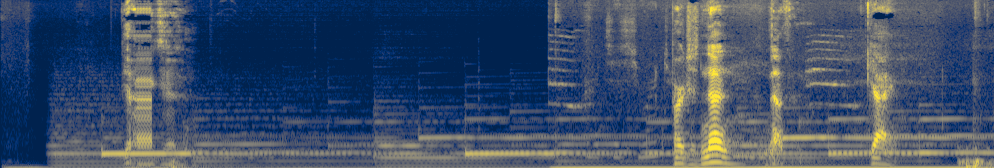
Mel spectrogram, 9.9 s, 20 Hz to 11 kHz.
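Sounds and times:
speech: 1.3s - 2.0s, 6.7s - 8.0s, 8.7s - 9.8s
cat meowing: 5.5s - 6.2s, 7.7s - 9.1s.

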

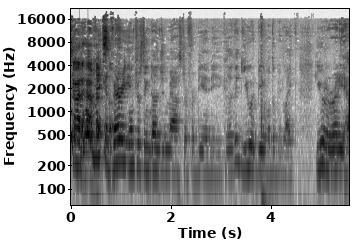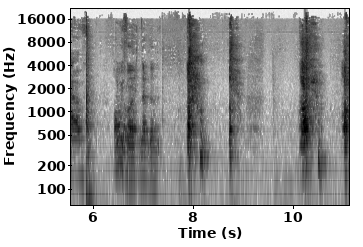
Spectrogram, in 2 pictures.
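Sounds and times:
speech: 0.0s - 8.4s
person sneezing: 7.8s - 9.1s, 10.1s - 11.1s.

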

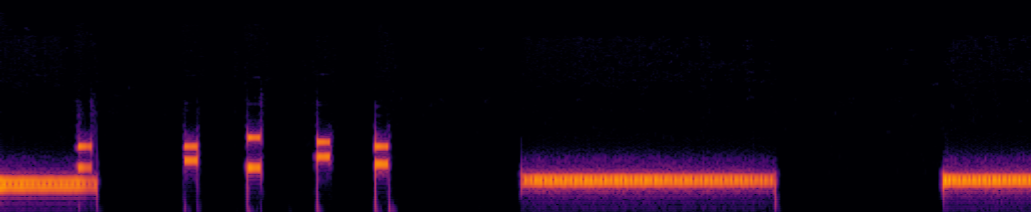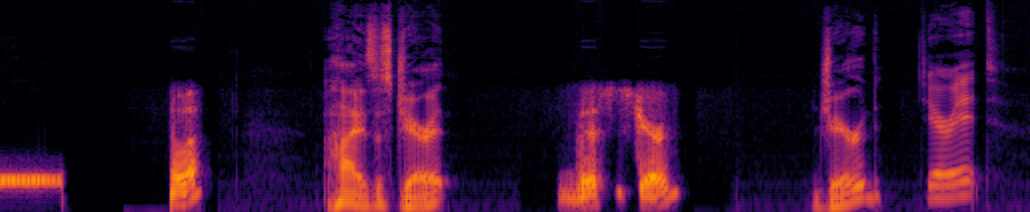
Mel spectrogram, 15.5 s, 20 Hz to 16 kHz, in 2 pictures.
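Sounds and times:
steady telephone dial tone: 0.0s - 0.8s, 3.9s - 5.9s, 7.1s - 8.3s
speech: 0.6s - 1.5s, 9.0s - 9.3s, 10.2s - 11.2s, 11.9s - 12.9s, 13.8s - 15.3s.

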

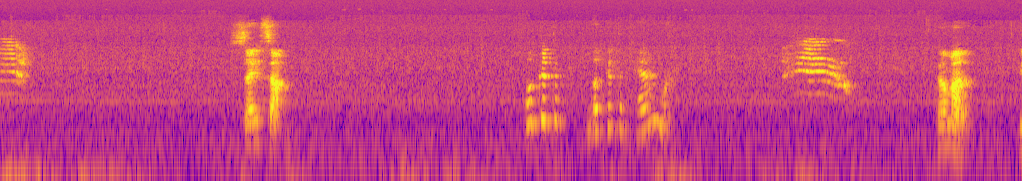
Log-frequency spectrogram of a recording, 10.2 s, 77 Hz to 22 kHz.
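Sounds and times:
cat meowing: 0.0s - 0.4s, 7.8s - 8.6s
low hum: 0.0s - 10.2s
speech: 2.4s - 3.0s, 5.2s - 6.8s, 9.4s - 9.8s.

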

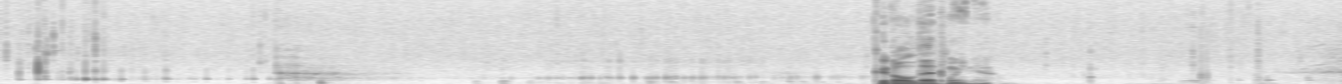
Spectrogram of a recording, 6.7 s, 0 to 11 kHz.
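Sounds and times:
fizzy drink fizzing: 0.0s - 1.4s, 2.5s - 4.2s
speech: 4.4s - 5.0s.

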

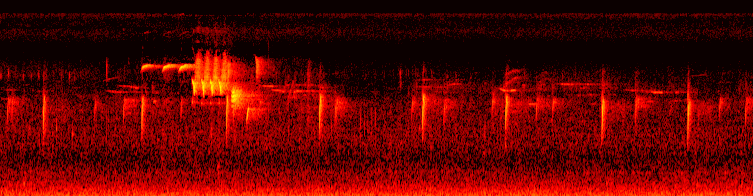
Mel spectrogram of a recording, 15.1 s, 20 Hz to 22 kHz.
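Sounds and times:
male Song Sparrow singing at dawn in the Okanogan mountains: 2.1s - 6.9s, 9.8s - 15.0s.

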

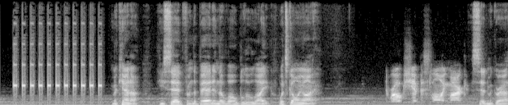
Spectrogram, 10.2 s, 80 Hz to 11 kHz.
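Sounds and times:
rapid high-pitched electronic alarm beeping: 0.2s - 2.2s
speech: 2.2s - 6.4s, 8.1s - 10.1s.

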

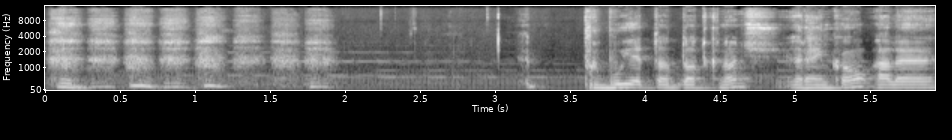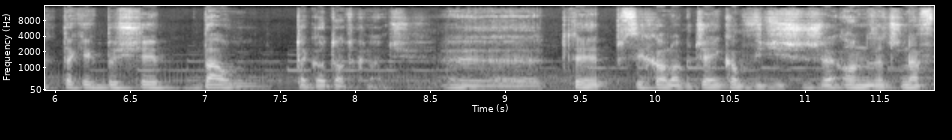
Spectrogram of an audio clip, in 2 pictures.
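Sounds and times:
person acting out fast panicked breathing and gasps: 0.0s - 2.1s
speech: 0.1s - 1.9s, 3.8s - 11.8s.

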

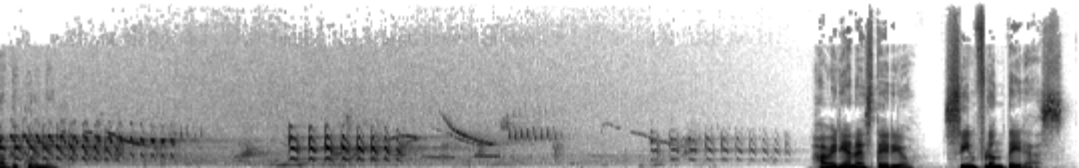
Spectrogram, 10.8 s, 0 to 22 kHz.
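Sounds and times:
speech: 0.0s - 0.7s, 8.2s - 10.5s
slaty finch trilling: 0.0s - 8.0s.

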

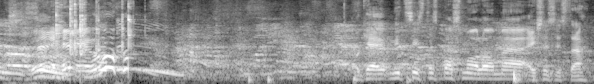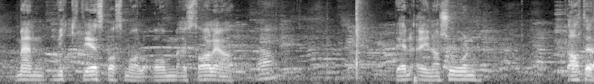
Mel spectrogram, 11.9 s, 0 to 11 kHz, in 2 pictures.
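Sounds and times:
speech: 0.0s - 1.4s, 3.7s - 8.9s, 9.9s - 10.9s, 11.5s - 11.8s
laughter: 0.0s - 5.4s
people talking and cheering: 0.0s - 11.8s
glasses clinking in a toast: 0.5s - 1.6s.

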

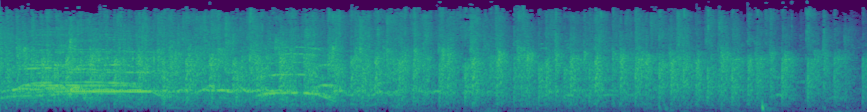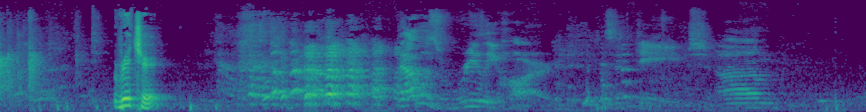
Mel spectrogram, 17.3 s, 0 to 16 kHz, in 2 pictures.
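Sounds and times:
audience at a debate event cheering to vote: 0.0s - 9.1s
audience at a debate event clapping to vote: 0.0s - 9.2s
speech: 9.8s - 10.4s
laughter: 11.0s - 12.9s, 14.3s - 15.3s.

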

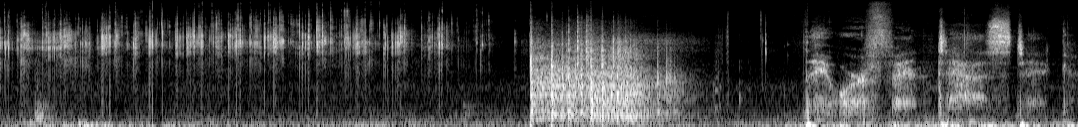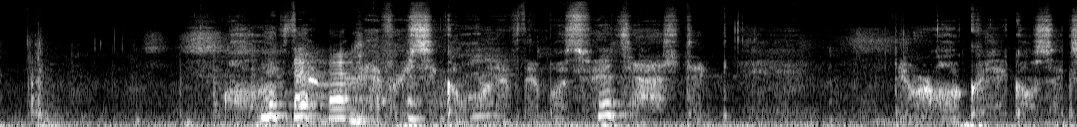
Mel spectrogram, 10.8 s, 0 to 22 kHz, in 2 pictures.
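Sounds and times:
dice jangling and clacking in one hand: 0.0s - 3.9s
laughter: 6.2s - 9.5s
speech: 6.7s - 9.2s, 10.0s - 10.7s.

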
